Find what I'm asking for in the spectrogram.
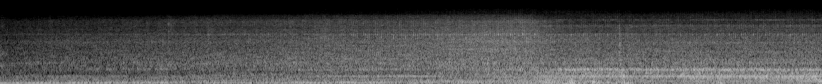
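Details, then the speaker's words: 2012 Acura TL after drive belt tensioner replacement: smooth even idle with no chirp, squeal or rattle from belt; belt stays aligned, front accessory drive healthy. "yes it is it's still everything line up with no noise everything"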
